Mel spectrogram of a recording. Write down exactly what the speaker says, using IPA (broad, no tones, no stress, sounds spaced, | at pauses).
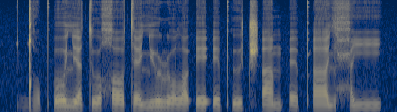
ɡ͡ǃ ɔ pʼ o lʲ a t u χ ɔ t ɛ lʲ u ɭ u lˠ ɯ ʔ e ʔ e pʼ ɯ t͡ʃʼ a m ʔ ɛ pʼ a lʲ ħ i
